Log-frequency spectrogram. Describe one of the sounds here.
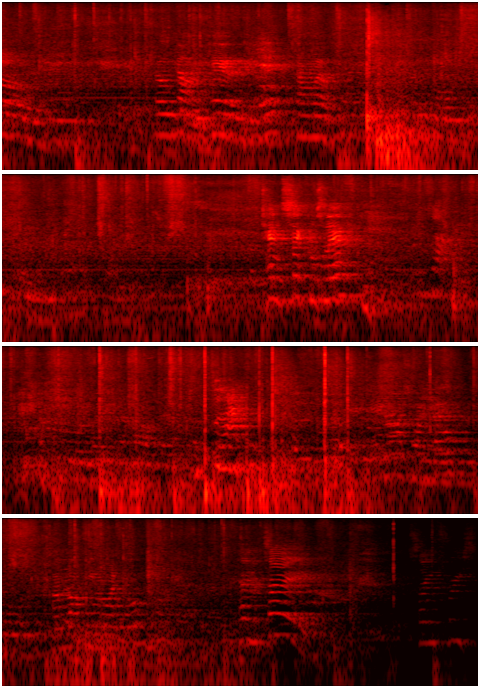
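Men's voices talk and call out in a large echoing hall.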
